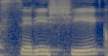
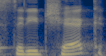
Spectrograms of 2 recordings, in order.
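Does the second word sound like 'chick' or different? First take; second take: Different; Chick. First: The second word does not sound like 'chick'. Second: The second word sounds like 'chick'. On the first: This is the brand's intended name. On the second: This is how most people would say it.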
